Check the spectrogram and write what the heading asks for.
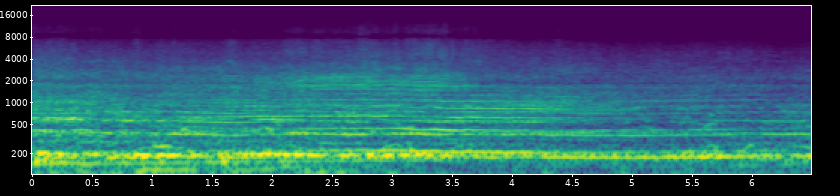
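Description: Several dirt-track stock cars' engines running together as the cars circle the track, a steady blend of engine notes that eases off slightly toward the end.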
